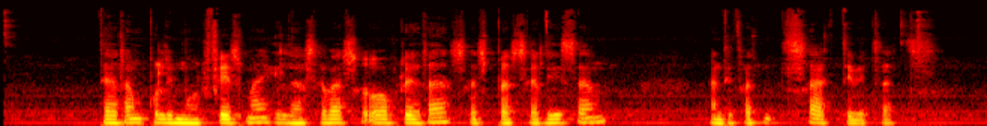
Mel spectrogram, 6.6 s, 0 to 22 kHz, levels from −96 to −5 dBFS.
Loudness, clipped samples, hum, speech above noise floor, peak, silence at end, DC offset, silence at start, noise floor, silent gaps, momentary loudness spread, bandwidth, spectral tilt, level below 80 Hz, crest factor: -37 LUFS; under 0.1%; none; 27 dB; -18 dBFS; 0.35 s; under 0.1%; 0.65 s; -63 dBFS; none; 13 LU; 16 kHz; -7.5 dB/octave; -62 dBFS; 20 dB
